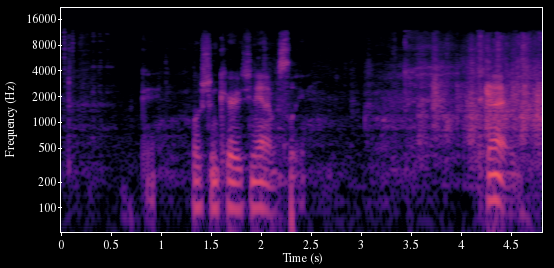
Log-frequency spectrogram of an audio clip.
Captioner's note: applause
